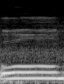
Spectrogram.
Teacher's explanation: ओम हम जब बोलते हैं तो उसमें काफ़ी लंबा खींचते हैं ओम करके। ठीक है, तो ये हमारा प्लुप्त स्वर होता है।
